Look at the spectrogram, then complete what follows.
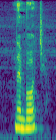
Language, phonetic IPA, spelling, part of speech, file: Czech, [ˈnɛboc], neboť, conjunction, Cs-neboť.ogg
- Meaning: as, since, because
